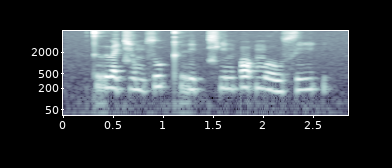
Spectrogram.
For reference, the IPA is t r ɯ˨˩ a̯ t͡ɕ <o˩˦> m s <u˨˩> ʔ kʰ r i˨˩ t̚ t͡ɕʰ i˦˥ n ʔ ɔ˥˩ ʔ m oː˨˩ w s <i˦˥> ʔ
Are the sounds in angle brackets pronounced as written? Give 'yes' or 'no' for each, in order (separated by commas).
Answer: yes, no, yes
